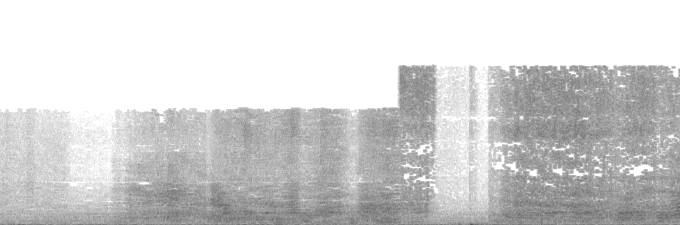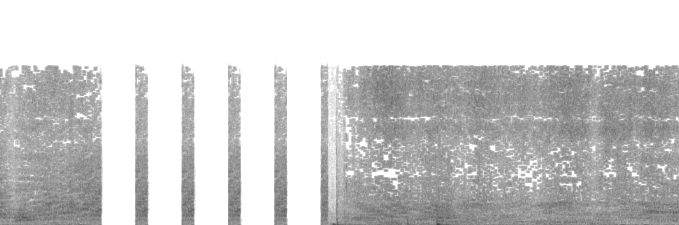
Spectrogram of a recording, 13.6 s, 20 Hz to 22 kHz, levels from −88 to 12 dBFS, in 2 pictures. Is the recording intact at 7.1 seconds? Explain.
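Yes, at 7.1 seconds the audio is intact, with no fault to be heard at that moment.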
